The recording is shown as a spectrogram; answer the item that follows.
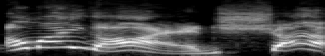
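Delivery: put-on high, slow, whiny Valley Girl accent. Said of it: "in his, like, weird Valley Girl accent".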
